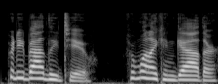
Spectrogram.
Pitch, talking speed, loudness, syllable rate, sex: 225 Hz, 220 wpm, -16 LUFS, 6.2 syllables/s, female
